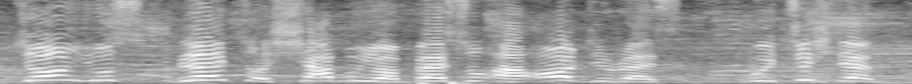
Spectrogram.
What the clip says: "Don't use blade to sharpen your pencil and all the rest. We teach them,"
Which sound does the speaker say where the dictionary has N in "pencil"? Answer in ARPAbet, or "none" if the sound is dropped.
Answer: none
